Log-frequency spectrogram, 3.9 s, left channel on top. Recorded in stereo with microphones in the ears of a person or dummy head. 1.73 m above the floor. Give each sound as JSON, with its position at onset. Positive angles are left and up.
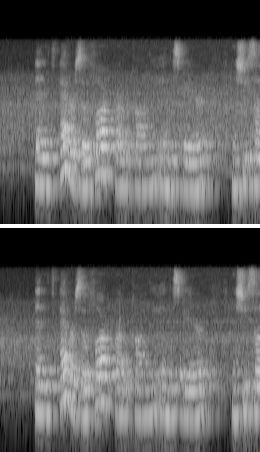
{"t": 0.5, "sound": "a woman speaking", "side_deg": -5, "distance_m": 3.0}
